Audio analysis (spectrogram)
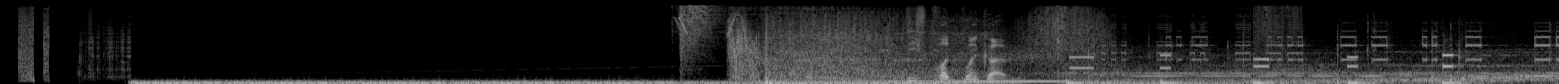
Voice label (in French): Intro Prend le controle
